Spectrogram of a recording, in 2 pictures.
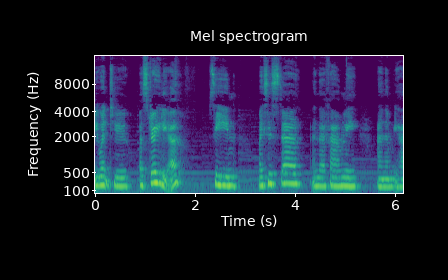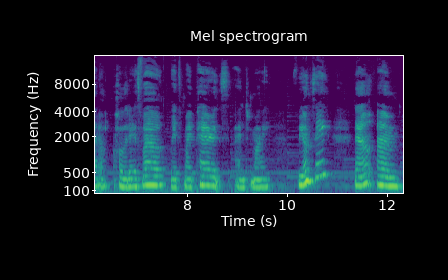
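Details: Adult woman with aphasia 11 years after a stroke; aphasia.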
